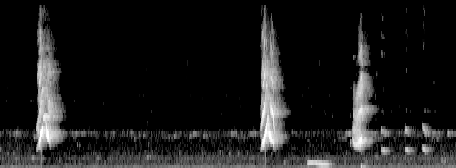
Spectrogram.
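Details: Several pet cockatiels indoors calling. Loud harsh upswept chirps repeated at intervals of a few seconds, with a brief low whistle and softer twittering notes between them, over a faint hum.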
